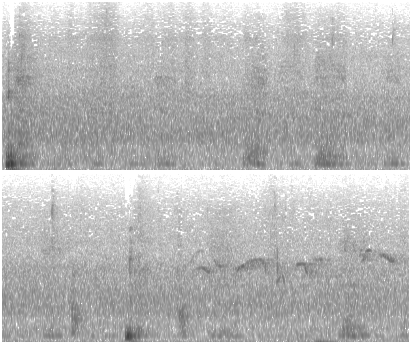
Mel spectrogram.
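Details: Short, deep grunts come at uneven intervals from Kunekune sow Bella, a grumpy mother with five-day-old piglets she has kept feeding well despite being unwell. Bird chirps are faint behind.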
